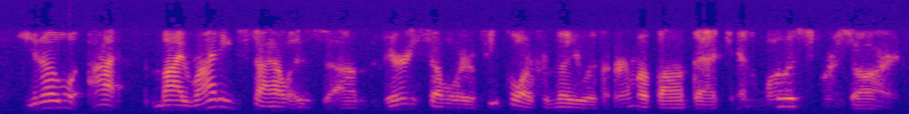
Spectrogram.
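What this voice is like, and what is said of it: Gravelly, hoarse voice. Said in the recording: “apologize for my voice. I am dealing with a bad cold, so my apologies if I sound gravelly this morning.”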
